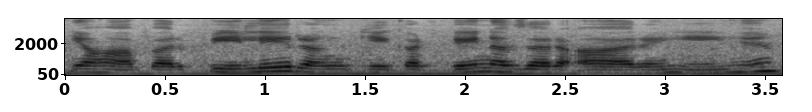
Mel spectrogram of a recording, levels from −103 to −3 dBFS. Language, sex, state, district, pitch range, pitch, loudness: Hindi, female, Haryana, Charkhi Dadri, 155-180 Hz, 170 Hz, -15 LUFS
